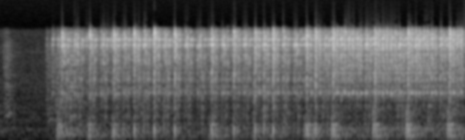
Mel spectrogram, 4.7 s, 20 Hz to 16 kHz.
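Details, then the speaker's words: Microcosm M96 hit-and-miss model engine on SP98 gasoline with a few drops of 2T oil, mini carburetor needle about a quarter turn open, restarted warm: sharp light pops about three a second, even rhythm; runs gently and quietly, normal hit-and-miss. "un vrai hit and vous l'entendez vraiment il fonctionne gentiment il fait pas trop de bruit"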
